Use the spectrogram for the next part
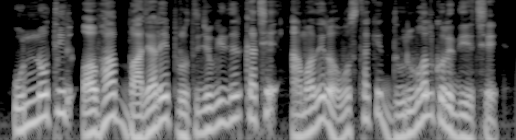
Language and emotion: Bengali, sad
